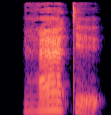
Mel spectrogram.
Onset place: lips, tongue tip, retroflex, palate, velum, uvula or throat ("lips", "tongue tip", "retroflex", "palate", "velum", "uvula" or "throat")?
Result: throat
